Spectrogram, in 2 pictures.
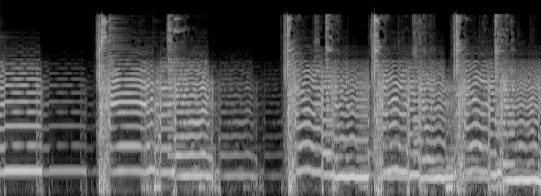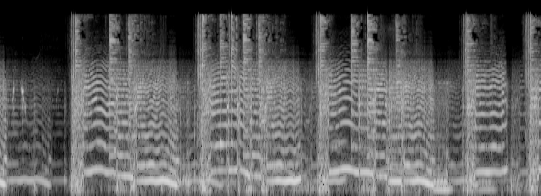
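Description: Electric guitar (a Schecter Strat-style) playing single-note lead phrases with string bends and vibrato, in short runs with brief pauses between them: a melody being picked out by ear.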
